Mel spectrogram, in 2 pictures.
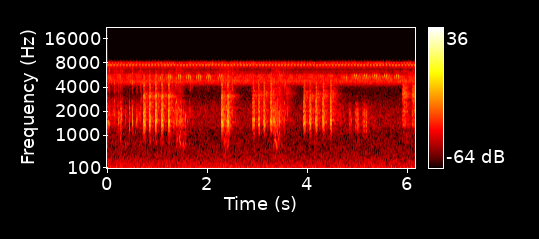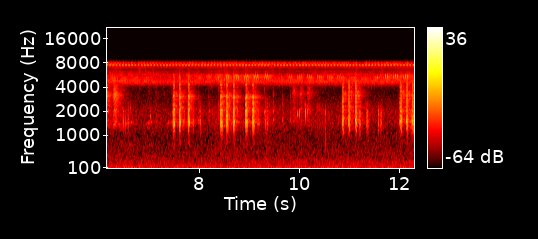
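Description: Insects calling in undergrowth: a steady high-pitched drone with short, rapidly pulsed chirping trills repeating every second or so at irregular intervals.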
